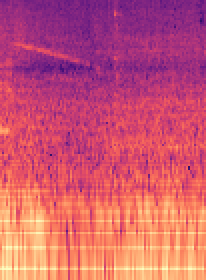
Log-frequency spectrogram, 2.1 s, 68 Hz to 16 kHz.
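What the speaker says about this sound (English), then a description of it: "Just rev it out to 2100 and shift up." A truck engine in American Truck Simulator revs out and shifts up a gear, a steady low droning rumble that holds constant and close throughout, with no talking over it.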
